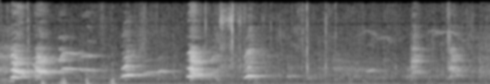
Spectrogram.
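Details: Honey's young puppies, newly let out of their pen, let out a burst of short, bright yips and squeaky barks in the first few seconds, then quieten to faint rustling and background noise.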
